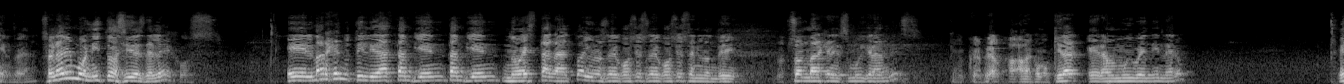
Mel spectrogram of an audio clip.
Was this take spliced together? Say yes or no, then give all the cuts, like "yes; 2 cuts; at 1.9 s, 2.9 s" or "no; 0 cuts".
yes; 3 cuts; at 2.8 s, 4.5 s, 6.5 s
